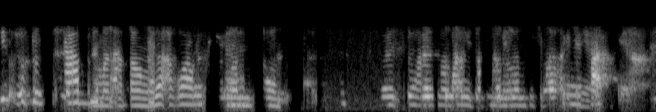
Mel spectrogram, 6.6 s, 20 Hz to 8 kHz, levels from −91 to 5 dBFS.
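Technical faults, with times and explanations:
Throughout: G.729 codec. The speech is squeezed into 8 kbit/s and rebuilt from a vocal tract filter, a pitch predictor and a few pulses per frame. Nothing above 4 kHz survives. The result is plainly rough and synthetic, though still intelligible.
0.07 to 0.73 s, 2.77 to 3.19 s, 4.19 to 6.52 s: echo leak. A delayed copy of the speech comes back, 231 ms late in the first two stretches and 349 ms late in the last. It sits about 10 dB down, then about 20 dB down, then about as loud as the speech itself. This is likely a loudspeaker echo that the far end's canceller failed to remove.
0.6 to 2.58 s, 5.17 to 6.06 s: speech suppressed in double talk. The talker's speech dips and breaks up while the echo overlaps it. It drops as much as about 40 dB, for roughly one and a half seconds in the first span and under half a second in the second. The likely cause is a canceller that could not tell its own talker from the echo and turned both down.
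2.02 s, 3.95 s, 5.56 s: VoIP packet loss concealed by the speech codec. One 30 ms packet goes missing each time. The decoder extends the last pitch and filter into a brief buzzy tone or coloured noise that fades. The speech stays weak for a moment after the packet stream resumes, because each frame builds on the one before.
2.89 to 3.03 s: background gated by the echo canceller. The room sound drops out by as much as about 40 dB for roughly 150 ms while the echo plays. It returns once the canceller releases the microphone.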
